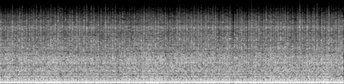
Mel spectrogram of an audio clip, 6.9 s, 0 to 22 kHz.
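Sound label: Plane P40 Interior Idle Loop; Airplanes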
